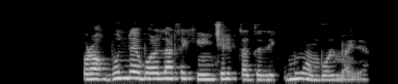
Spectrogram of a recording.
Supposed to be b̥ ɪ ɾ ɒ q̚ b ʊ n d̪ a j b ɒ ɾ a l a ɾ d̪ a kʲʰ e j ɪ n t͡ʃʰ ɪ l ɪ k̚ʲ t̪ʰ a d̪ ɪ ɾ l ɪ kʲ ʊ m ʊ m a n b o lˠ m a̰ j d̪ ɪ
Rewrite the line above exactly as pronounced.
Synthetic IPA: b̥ ɪ ɾ ɒ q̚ b ʊ n d̪ a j b ɒ l a l a ɾ d̪ a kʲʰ e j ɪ n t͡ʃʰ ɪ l ɪ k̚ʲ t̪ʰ a d̪ ɪ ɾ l ɪ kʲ ʊ m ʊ m a n b o lˠ m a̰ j d̪ ɪ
